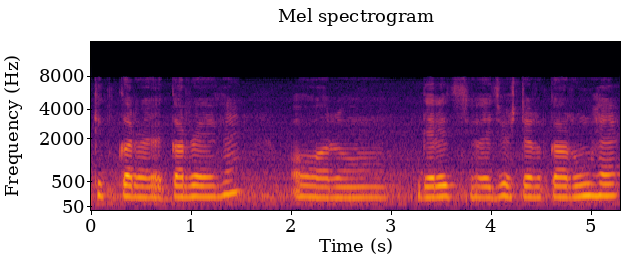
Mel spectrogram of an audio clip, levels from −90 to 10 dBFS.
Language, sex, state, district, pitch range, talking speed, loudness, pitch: Hindi, female, Odisha, Sambalpur, 200-220 Hz, 125 wpm, -17 LUFS, 205 Hz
